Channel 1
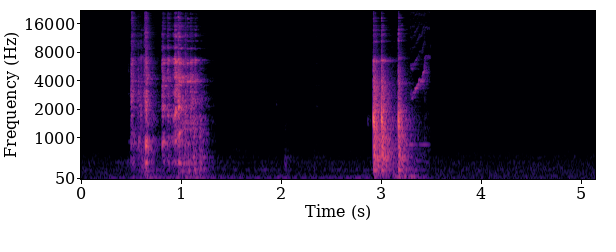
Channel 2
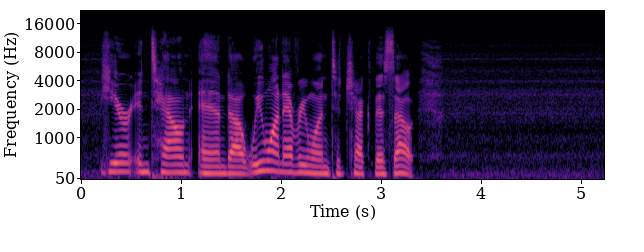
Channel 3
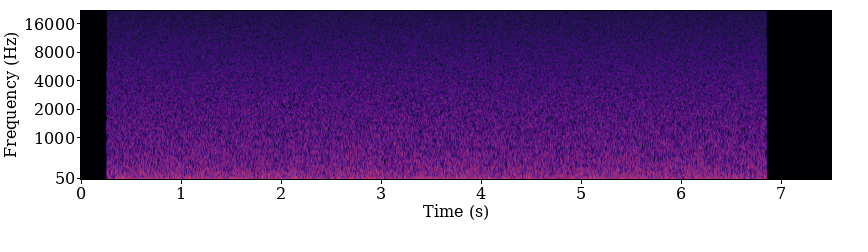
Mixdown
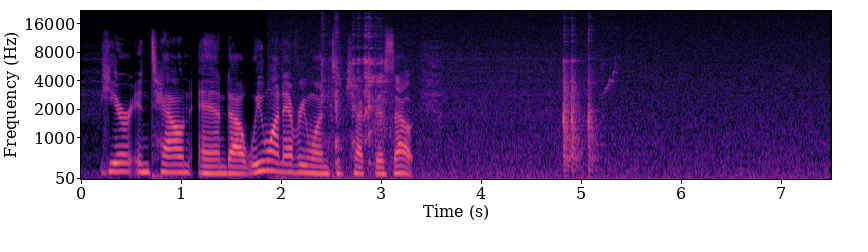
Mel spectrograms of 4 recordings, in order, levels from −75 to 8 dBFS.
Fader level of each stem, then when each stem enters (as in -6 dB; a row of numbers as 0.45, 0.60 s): -5.5, +2.0, -7.5 dB; 1.90, 0.00, 1.60 s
